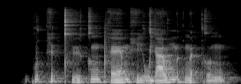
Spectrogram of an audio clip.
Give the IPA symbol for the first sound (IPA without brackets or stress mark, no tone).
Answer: kʷ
